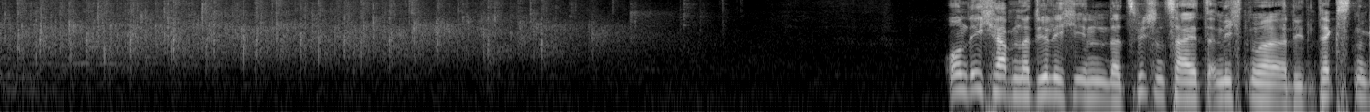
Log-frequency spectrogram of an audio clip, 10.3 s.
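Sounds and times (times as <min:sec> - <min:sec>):
audience applause for a University of Vienna poetry slam performer: 0:00.0 - 0:05.1
speech: 0:07.1 - 0:10.2.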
